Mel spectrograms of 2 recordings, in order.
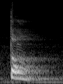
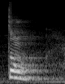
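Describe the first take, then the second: First: The final consonants are left silent. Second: The same.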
